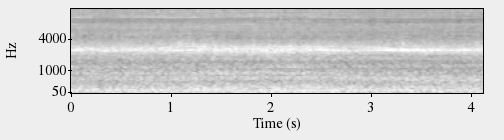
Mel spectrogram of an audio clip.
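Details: Nissan 2.4 pickup after replacing a faulty MAF sensor with an original Nissan unit that caused power loss: steady even idle, no surges or misses, constant hiss; MAF now reads about 2.4 g/s, running normally.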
